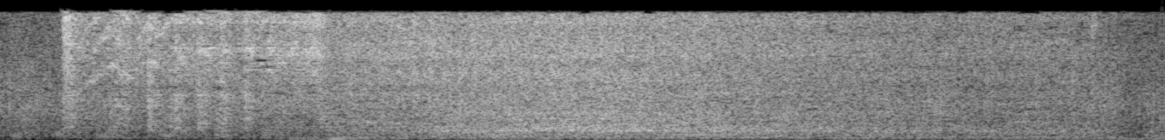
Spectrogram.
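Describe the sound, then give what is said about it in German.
A Jeep engine cranks and starts, then revs into a steady, loud, rising drone as the furious club president drives it onto a football pitch during a match. “Das war der Clubpräsident von Roso, der sofort wutentbrannt in seinen Jeep steigt.”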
